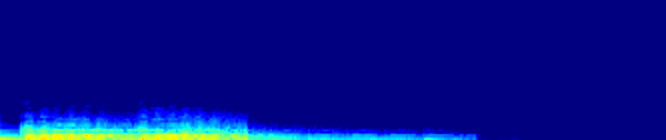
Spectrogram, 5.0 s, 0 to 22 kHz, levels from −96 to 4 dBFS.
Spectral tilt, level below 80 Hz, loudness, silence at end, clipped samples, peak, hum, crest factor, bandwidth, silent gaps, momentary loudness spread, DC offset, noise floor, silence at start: -5 dB/octave; -84 dBFS; -35 LUFS; 1.75 s; under 0.1%; -22 dBFS; none; 16 dB; 4.3 kHz; none; 13 LU; under 0.1%; -65 dBFS; 0 s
